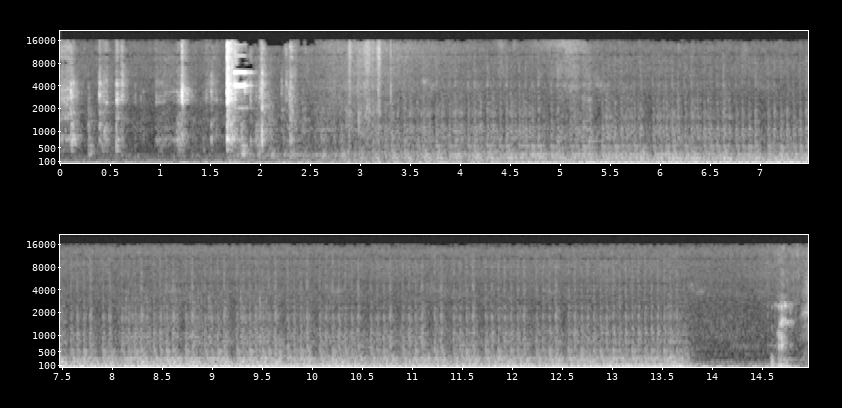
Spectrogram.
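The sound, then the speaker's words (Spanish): An electric appliance running a self-test of its motor just after being connected: a sharp click, then a quiet, steady low hum that holds for about twelve seconds before cutting off. “Bueno, sin más dilaciones, lo voy a conectar al aparato.”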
